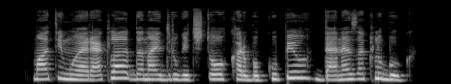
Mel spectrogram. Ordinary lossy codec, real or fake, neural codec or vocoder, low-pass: none; real; none; 14.4 kHz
